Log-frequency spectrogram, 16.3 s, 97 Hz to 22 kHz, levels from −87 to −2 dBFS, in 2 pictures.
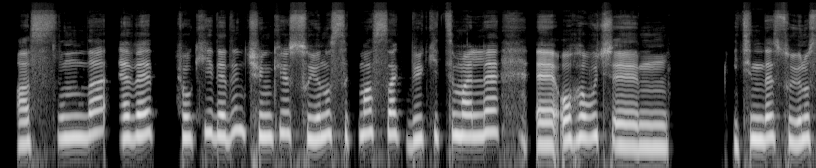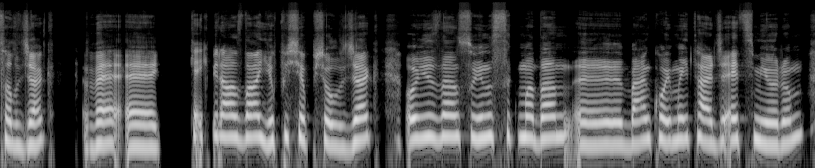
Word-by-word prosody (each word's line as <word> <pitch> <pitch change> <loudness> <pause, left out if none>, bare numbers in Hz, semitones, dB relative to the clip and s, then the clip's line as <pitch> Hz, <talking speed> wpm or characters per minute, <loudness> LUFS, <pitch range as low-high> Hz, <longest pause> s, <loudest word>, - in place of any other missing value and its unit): Aslında 260 +7 0
evet, 275 +3 +3 0.2
çok 255 +2 -2
iyi 300 -2 0
dedin. 285 +5 +2
Çünkü 270 +2 0
suyunu 255 +1 +1
sıkmazsak 290 +1 -2
büyük 250 +3 -2
ihtimalle, 275 +3 +2 0.4
eee, 210 -1 +5
o 230 +1 +3
havuç, 260 -2 +1
emm, 195 -1 +1 0.7
içinde 245 +5 +2
suyunu 240 0 0
salacak 210 -1 -2 0.3
ve, 215 +3 +1
eee, 195 0 +2 0.3
kek - - -4
biraz 265 -2 +1
daha 260 0 +2
yapış 240 +2 -2
yapış 240 -1 -2
olacak. 220 +5 0 0.2
O 240 - +2
yüzden 265 +1 +1
suyunu 260 0 0
sıkmadan, 260 0 -1
eee, 210 0 0
ben 220 +3 -1
koymayı 240 -1 -1
tercih 235 -2 -1
etmiyorum. 230 0 0
250 Hz, 125 wpm, -22 LUFS, 220-265 Hz, 0.7 s, eee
